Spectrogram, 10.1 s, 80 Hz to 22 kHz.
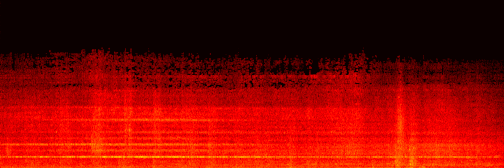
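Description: Shinano Railway SR1 series electric train pulling out of a station platform: a steady rumble of the cars and wheels with a thin steady high tone, and a fainter whine rising slowly in pitch in the second half as the train gathers speed. A sharp clack sounds about eight seconds in.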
